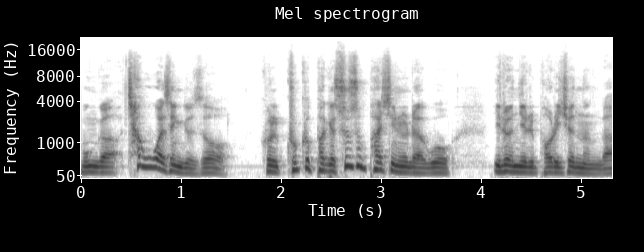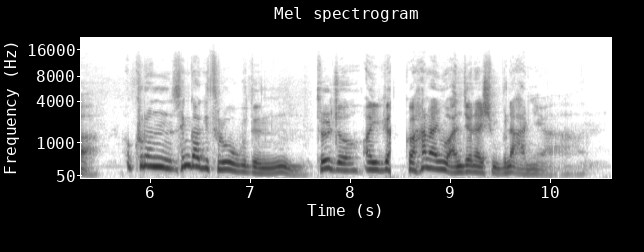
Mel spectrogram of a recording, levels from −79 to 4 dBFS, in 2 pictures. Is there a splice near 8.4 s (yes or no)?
yes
